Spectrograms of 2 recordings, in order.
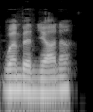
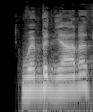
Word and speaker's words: Wembanyama: That, I think everyone knows that the Spurs are going to draft Victor, how do you say his last name? – Wembanyama. – Wembanyama, thank you.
